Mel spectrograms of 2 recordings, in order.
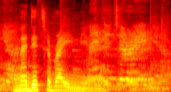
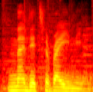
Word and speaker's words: Mediterranean: mankind is the Mediterranean to remember this word break it down Terra Turanian Mediterranean Terra Turanian Mediterranean Mexico City Mexico City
